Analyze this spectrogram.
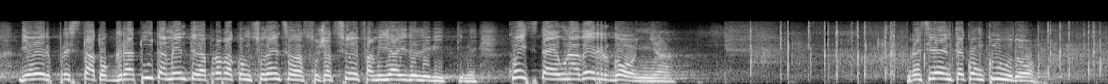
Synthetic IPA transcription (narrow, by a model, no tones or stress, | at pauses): d̪iaverpɾest̪aːt̪oɡɾat̪uit̪ament̪elapɾɔːpɾjakonsulɛnt̪salasːot͡ʃat̪sːjoːnefamiljaːɾid̪elːevit̪ːimekwest̪aɛunaverɡɔɲːa | pɾesid̪ɛnt̪ekoŋkluːd̪o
